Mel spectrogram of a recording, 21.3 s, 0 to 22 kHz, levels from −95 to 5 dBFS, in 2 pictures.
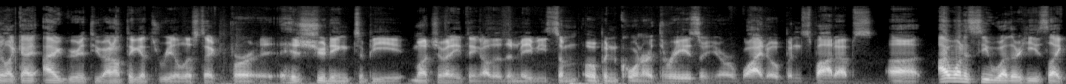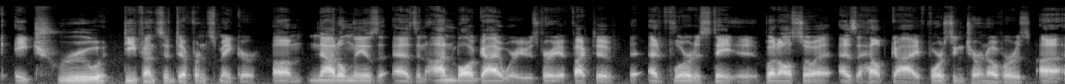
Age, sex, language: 30-49, male, English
